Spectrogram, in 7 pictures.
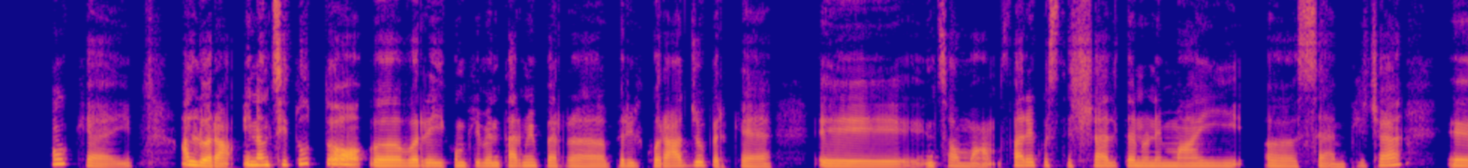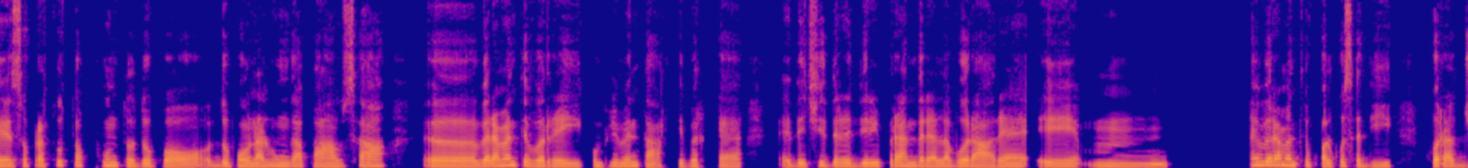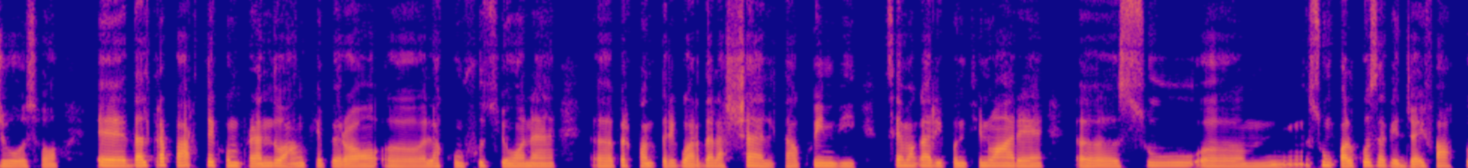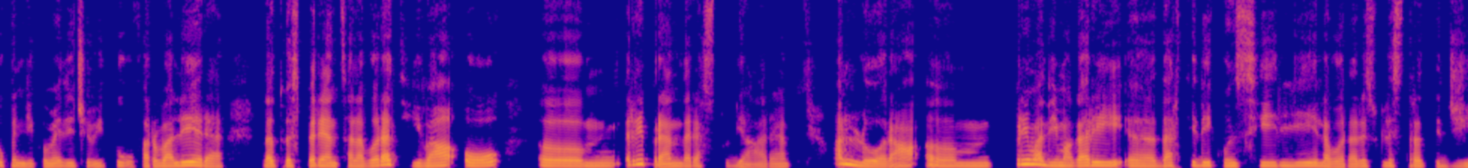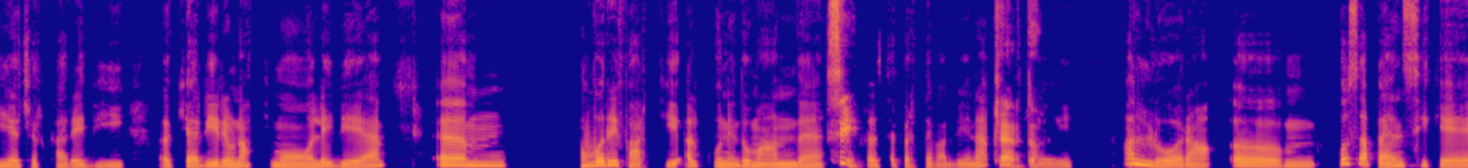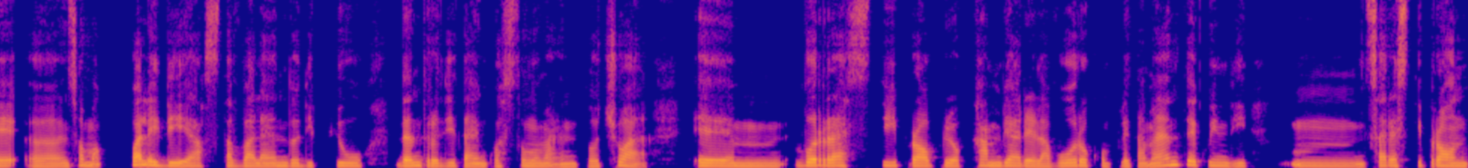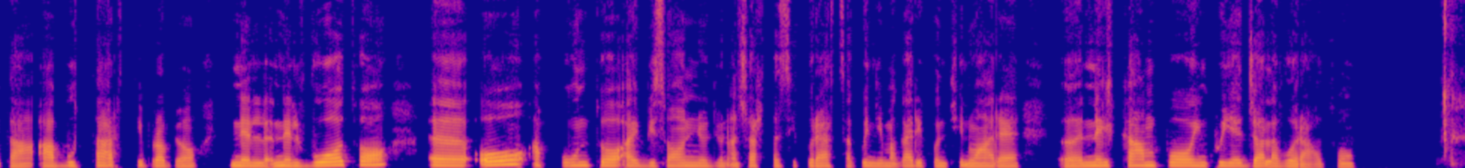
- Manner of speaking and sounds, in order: "insomma" said as "inzomma"; tapping
- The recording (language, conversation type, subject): Italian, advice, Dovrei tornare a studiare o specializzarmi dopo anni di lavoro?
